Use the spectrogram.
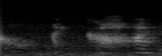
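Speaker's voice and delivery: whispered. Retold or imitated. Awed whisper to self.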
